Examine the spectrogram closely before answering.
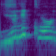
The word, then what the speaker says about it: unicorn: Unicorn деген сөзде U деген дыбыс бізде білесіздер дауысты.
